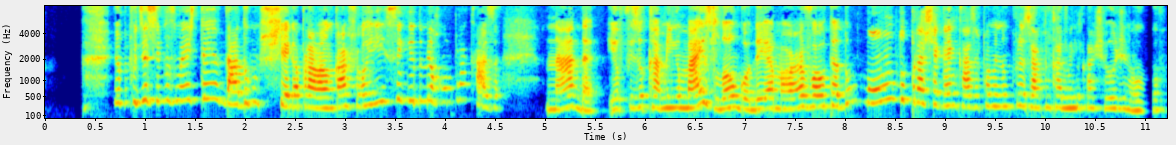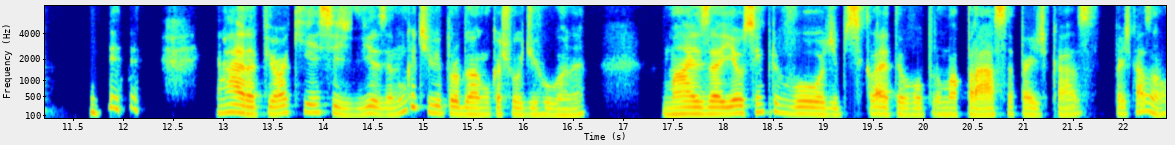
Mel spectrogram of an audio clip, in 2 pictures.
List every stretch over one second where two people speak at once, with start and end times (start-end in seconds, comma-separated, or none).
none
